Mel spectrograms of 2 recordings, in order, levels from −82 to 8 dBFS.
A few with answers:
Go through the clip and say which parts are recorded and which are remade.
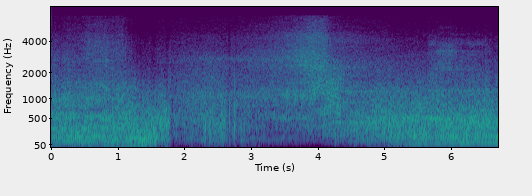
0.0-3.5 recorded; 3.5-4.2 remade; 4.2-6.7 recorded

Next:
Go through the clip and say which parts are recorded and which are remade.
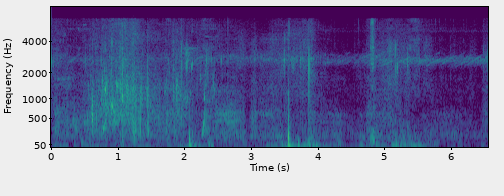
0.0-1.1 recorded; 1.1-1.7 remade; 1.7-2.5 recorded; 2.5-4.2 remade; 4.2-6.6 recorded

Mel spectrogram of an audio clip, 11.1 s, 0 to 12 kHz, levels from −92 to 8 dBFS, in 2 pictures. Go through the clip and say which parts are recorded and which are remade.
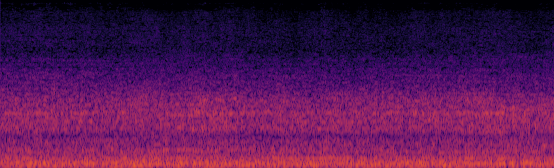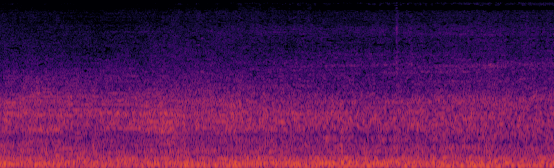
0.0-1.3 recorded; 1.3-2.0 remade; 2.0-5.0 recorded; 5.0-7.8 remade; 7.8-11.1 recorded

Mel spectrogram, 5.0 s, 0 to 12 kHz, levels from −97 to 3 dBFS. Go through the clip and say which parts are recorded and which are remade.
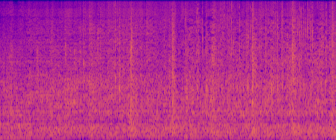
0.0-2.3 remade; 2.3-5.0 recorded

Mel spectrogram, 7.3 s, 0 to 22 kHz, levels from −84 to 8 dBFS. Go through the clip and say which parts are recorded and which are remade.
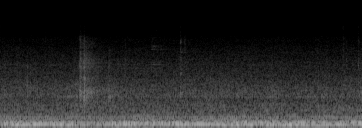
0.0-7.3 recorded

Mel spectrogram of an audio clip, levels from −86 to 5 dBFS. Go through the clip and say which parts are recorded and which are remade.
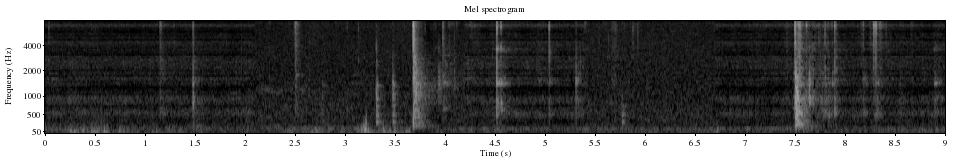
0.0-2.1 remade; 2.1-4.2 recorded; 4.2-5.4 remade; 5.4-6.7 recorded; 6.7-9.0 remade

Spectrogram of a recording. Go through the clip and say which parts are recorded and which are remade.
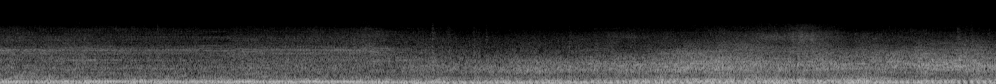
0.0-1.2 remade; 1.2-2.0 recorded; 2.0-2.7 remade; 2.7-3.6 recorded; 3.6-4.1 remade; 4.1-5.8 recorded; 5.8-10.0 remade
